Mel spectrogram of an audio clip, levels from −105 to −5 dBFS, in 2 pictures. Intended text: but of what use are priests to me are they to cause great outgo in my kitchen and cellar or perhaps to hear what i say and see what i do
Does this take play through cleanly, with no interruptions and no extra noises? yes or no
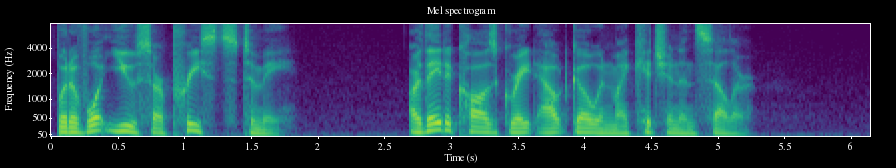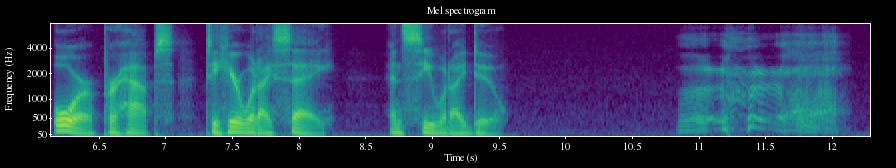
no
